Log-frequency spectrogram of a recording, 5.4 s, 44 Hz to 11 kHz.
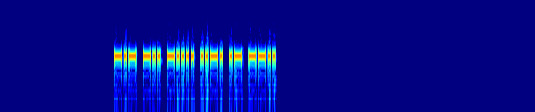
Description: Morse code, heard as a keyed tone, about 51 wpm, 700 Hz. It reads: KD6FAZ
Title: USA Call Signs - 6 Characters - Repeated 2x - 50wpm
